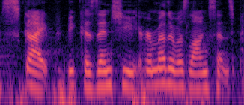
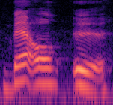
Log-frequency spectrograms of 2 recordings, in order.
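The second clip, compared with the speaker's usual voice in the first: "B O U" as Finnish letter sounds, louder; Finnish accent; 6 dB louder, slower than usual. Shown as a demonstration. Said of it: "boy with the Finnish accent".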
